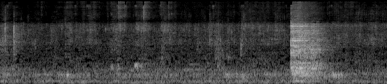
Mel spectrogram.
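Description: Scrubbed dishes being rinsed under a running tap in a home kitchen, a steady soft wash of water with a louder, brief splash of flow near the end.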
